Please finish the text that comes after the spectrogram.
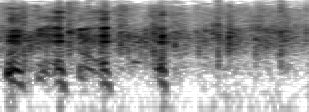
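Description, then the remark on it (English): A short burst of hand clapping, quick and slightly uneven, with sharp repeated slaps lasting about a second and a half. It sounds like only a few people, and a voice briefly mixes in. “Clap. Whatever.”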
